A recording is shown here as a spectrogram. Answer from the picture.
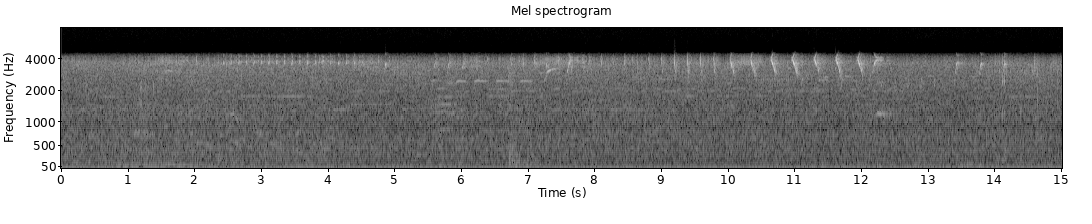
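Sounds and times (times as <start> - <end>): bird singing high notes: 10.4 - 12.5.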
